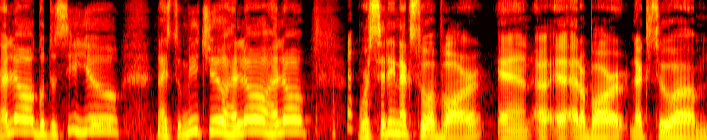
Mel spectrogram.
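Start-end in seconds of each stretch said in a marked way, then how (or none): 0.0-3.1 put-on French accent, pitched up. Retelling how the speaker talked at a French bar in Paris, put-on French accent. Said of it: "I'm talking like this the whole time that I'm in Paris".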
